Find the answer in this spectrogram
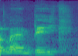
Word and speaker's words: lambic: So I figured, okay, well, I got home, did a little bit of research, and found out that Lambic, or Lambic, as it's pronounced in Belgium, is actually a specific type of sour beer.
